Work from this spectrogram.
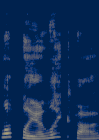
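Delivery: soft, meek, approving motherly voice. In conversation, the speaker reacts, and their mom voice comes out. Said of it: "That's my it's like my mom voice coming out".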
